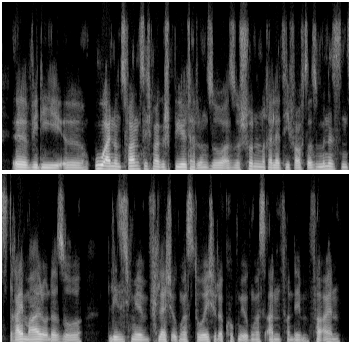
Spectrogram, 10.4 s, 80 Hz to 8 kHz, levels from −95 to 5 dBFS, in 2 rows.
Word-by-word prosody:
äh, 120 Hz, -1 st, +6 dB
wie 115 Hz, -, +2 dB
die, 110 Hz, -1 st, +2 dB
äh, 110 Hz, -1 st, -1 dB, 0.2 s
U21 145 Hz, -2 st, +4 dB
mal 130 Hz, -2 st, +2 dB
gespielt 120 Hz, 0 st, +1 dB
hat 125 Hz, -3 st, -1 dB
und 115 Hz, +1 st, -2 dB
so, 110 Hz, 0 st, 0 dB
also 110 Hz, +1 st, -3 dB
schon 130 Hz, +2 st, -2 dB
relativ 110 Hz, 0 st, -1 dB
oft, 110 Hz, +1 st, -1 dB
also 115 Hz, +3 st, -1 dB
mindestens 125 Hz, -2 st, -2 dB
dreimal 115 Hz, +1 st, +4 dB
oder 105 Hz, -1 st, 0 dB
so, 110 Hz, +1 st, -4 dB, 0.4 s
lese 110 Hz, -1 st, 0 dB
ich 120 Hz, -, -10 dB
mir 110 Hz, -1 st, 0 dB
vielleicht 110 Hz, -2 st, -1 dB
irgendwas 110 Hz, -1 st, -4 dB
durch 110 Hz, 0 st, 0 dB
oder -, -, -3 dB
gucke -, -, -11 dB
mir -, -, -1 dB
irgendwas 110 Hz, +1 st, -5 dB
an 110 Hz, 0 st, -4 dB
von 110 Hz, -2 st, -11 dB
dem 105 Hz, +4 st, -7 dB
Verein. 125 Hz, -1 st, -4 dB
115 Hz, 190 wpm, -23 LUFS, 110-125 Hz, 0.4 s, äh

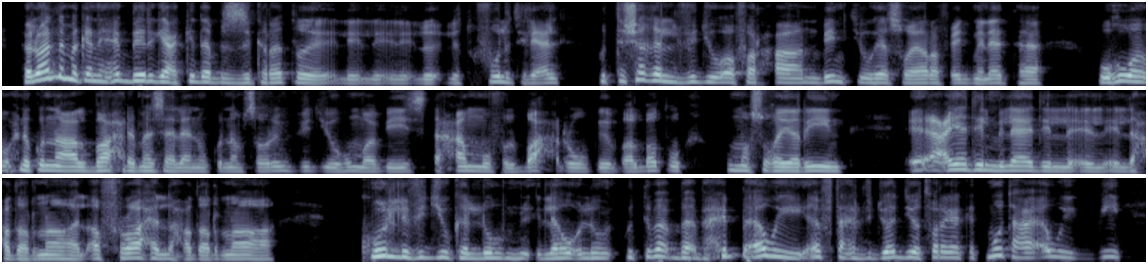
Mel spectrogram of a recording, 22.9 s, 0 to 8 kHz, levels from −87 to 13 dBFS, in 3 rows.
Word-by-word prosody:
فالواحد 245 Hz, -, +8 dB
لمّا 275 Hz, -5 st, +6 dB
كان 220 Hz, -2 st, +2 dB
يحب 195 Hz, +2 st, 0 dB
يرجع 195 Hz, -4 st, +6 dB
كده 185 Hz, -3 st, +1 dB
بالذكريات 150 Hz, +1 st, -2 dB
ل -, -, +3 dB
ل 130 Hz, -2 st, 0 dB, 0.2 s
ل 130 Hz, 0 st, -10 dB
ل 135 Hz, -, -2 dB
ل -, -, -8 dB
لطفولة 160 Hz, +6 st, -4 dB
العيال، 135 Hz, +3 st, -1 dB, 0.3 s
كنت 195 Hz, -, -9 dB
أشغّل 225 Hz, +3 st, +4 dB
الفيديو، 175 Hz, -3 st, +1 dB
وأبقى 160 Hz, -1 st, +2 dB
فرحان 150 Hz, 0 st, -1 dB
بنتي 180 Hz, -1 st, -3 dB
وهي 145 Hz, -1 st, +1 dB
صغيرة 135 Hz, 0 st, 0 dB
في 135 Hz, -, -6 dB
عيد 135 Hz, 0 st, -5 dB
ميلادها، 130 Hz, -1 st, -2 dB, 0.4 s
وهو 180 Hz, +2 st, +5 dB
وإحنا 155 Hz, +2 st, 0 dB
كنا 160 Hz, -3 st, +3 dB
على 140 Hz, 0 st, +6 dB
البحر 145 Hz, 0 st, +1 dB
مثلًا، 130 Hz, -2 st, -2 dB
وكنا 130 Hz, +1 st, -8 dB
مصورين 135 Hz, +3 st, -5 dB
فيديو 130 Hz, -1 st, -8 dB
وهم 130 Hz, -1 st, -4 dB
بيستحمّوا 125 Hz, +3 st, -3 dB
في -, -, -18 dB
البحر، 120 Hz, +2 st, -4 dB
وبيبلبطوا 125 Hz, +3 st, -4 dB, 0.3 s
وهم 155 Hz, -1 st, -3 dB
صغيرين، 140 Hz, -1 st, +2 dB, 0.5 s
آآ 465 Hz, -, +2 dB
أعياد 180 Hz, 0 st, +5 dB
الميلاد 155 Hz, -3 st, +2 dB
ال 135 Hz, -1 st, -1 dB
ال 125 Hz, -1 st, -4 dB
اللي 130 Hz, -2 st, -4 dB
حضرناها، 140 Hz, 0 st, 0 dB
الأفراح 165 Hz, +5 st, +1 dB
اللي 145 Hz, -2 st, -1 dB
حضرناها، 130 Hz, 0 st, -1 dB, 0.6 s
كُلّ 215 Hz, -2 st, +5 dB
فيديو 185 Hz, +2 st, -3 dB
كان 165 Hz, -3 st, -1 dB
لهم 160 Hz, -2 st, 0 dB
له 165 Hz, +1 st, +1 dB
له 165 Hz, 0 st, -2 dB
كنت 195 Hz, +2 st, -6 dB
ب 235 Hz, -, +3 dB
ب 175 Hz, 0 st, +1 dB
باحب 235 Hz, +2 st, -2 dB
أوي 210 Hz, -6 st, +2 dB
أفتح 190 Hz, -2 st, -4 dB
الفيديوهات 165 Hz, +4 st, 0 dB
دي، 190 Hz, +1 st, 0 dB
وأتفرّج 195 Hz, +2 st, 0 dB
عليها 185 Hz, -1 st, 0 dB
كانت 180 Hz, +4 st, -15 dB
متعة 200 Hz, -8 st, 0 dB
أوي 200 Hz, -2 st, -3 dB
كبي 175 Hz, +6 st, -12 dB
150 Hz, 185 wpm, -23 LUFS, 135-180 Hz, 0.6 s, فالواحد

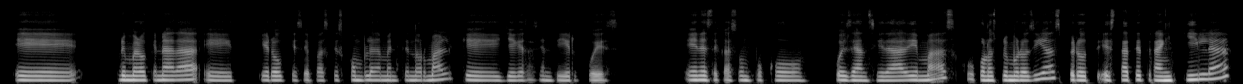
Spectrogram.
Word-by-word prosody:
Eh, 195 Hz, -1 st, +1 dB, 0.3 s
primero 200 Hz, -1 st, +5 dB
que 200 Hz, -, -5 dB
nada, 205 Hz, +2 st, +2 dB
eh, 185 Hz, -1 st, -2 dB, 0.2 s
quiero 195 Hz, -1 st, -1 dB
que 195 Hz, 0 st, -13 dB
sepas 185 Hz, +1 st, -9 dB
que 200 Hz, -, -11 dB
es 195 Hz, -, -12 dB
completamente 195 Hz, 0 st, -2 dB
normal 200 Hz, +6 st, -1 dB
que 190 Hz, -3 st, -1 dB
llegues 190 Hz, 0 st, -2 dB
a 210 Hz, -, -14 dB
sentir, 190 Hz, -1 st, -4 dB
pues, 95 Hz, -1 st, -4 dB, 0.6 s
en 205 Hz, 0 st, +3 dB
este 205 Hz, -2 st, +2 dB
caso, 190 Hz, +1 st, -7 dB
un 195 Hz, -, +1 dB
poco, 190 Hz, -1 st, -3 dB, 0.3 s
pues, 200 Hz, -1 st, +2 dB
de 195 Hz, -, +3 dB
ansiedad 185 Hz, 0 st, 0 dB
y 200 Hz, -, +2 dB
demás, 200 Hz, +10 st, 0 dB
con 230 Hz, -5 st, -2 dB
los 190 Hz, -1 st, +4 dB
primeros 195 Hz, -1 st, +4 dB
días, 270 Hz, +7 st, -1 dB
pero 195 Hz, -1 st, +4 dB
estate 200 Hz, +1 st, 0 dB
tranquila, 215 Hz, -, +4 dB
195 Hz, 165 wpm, -24 LUFS, 190-205 Hz, 0.6 s, primero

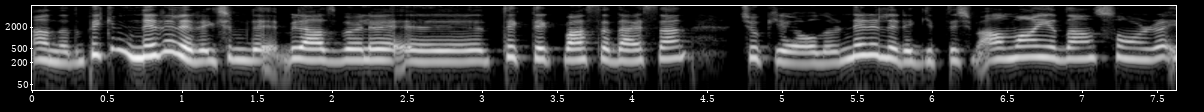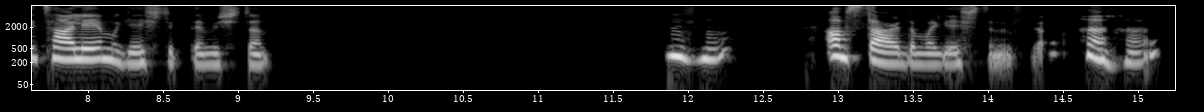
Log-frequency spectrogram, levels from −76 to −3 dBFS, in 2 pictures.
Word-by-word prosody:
anladım. 220 Hz, -4 st, -2 dB
Peki, 340 Hz, +8 st, +1 dB
nerelere 290 Hz, -, +6 dB
şimdi 240 Hz, 0 st, -2 dB
biraz, 245 Hz, -3 st, +3 dB
böyle, 245 Hz, 0 st, +2 dB
eee, 220 Hz, -2 st, 0 dB
tek 290 Hz, -1 st, -3 dB
tek 255 Hz, -1 st, 0 dB
bahsedersen 245 Hz, +2 st, 0 dB, 0.3 s
çok 275 Hz, -5 st, -6 dB
iyi 210 Hz, -3 st, 0 dB
olur. 195 Hz, +1 st, -3 dB
Nerelere 280 Hz, -4 st, +2 dB
gittin 225 Hz, +2 st, -9 dB
şimdi? 235 Hz, +2 st, -9 dB
Almanya'dan 265 Hz, 0 st, 0 dB
sonra 270 Hz, 0 st, -4 dB
İtalya'ya 260 Hz, -2 st, 0 dB
mı 250 Hz, -3 st, -4 dB
geçtik 195 Hz, 0 st, -11 dB
demiştin? 180 Hz, -1 st, -10 dB, 2.6 s
Hı 315 Hz, -, +2 dB
hı. 260 Hz, +2 st, -6 dB, 0.6 s
Amsterdam'a 210 Hz, -11 st, +3 dB
geçtiniz 185 Hz, +2 st, -11 dB
ya. -, -, -16 dB, 0.2 s
Hı 330 Hz, -, -1 dB, 0.2 s
hı. 205 Hz, -, -10 dB
245 Hz, 115 wpm, -19 LUFS, 220-270 Hz, 2.6 s, nerelere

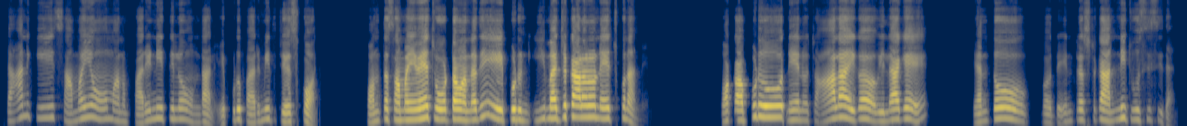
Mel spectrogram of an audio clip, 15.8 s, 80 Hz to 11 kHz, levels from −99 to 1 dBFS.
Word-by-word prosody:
దానికి, 250 Hz, +2 st, -15 dB, 0.3 s
సమయం 230 Hz, +10 st, -9 dB, 0.2 s
మనం 185 Hz, -3 st, -13 dB
పరిణితిలో 225 Hz, +6 st, -11 dB
ఉండాలి. 165 Hz, -1 st, -12 dB
ఎప్పుడు 200 Hz, +9 st, -6 dB
పరిమితి 200 Hz, +7 st, -11 dB
చేస్కోవాలి. 175 Hz, 0 st, -7 dB, 0.7 s
కొంత 180 Hz, +5 st, -9 dB
సమయమే 210 Hz, +3 st, +4 dB
చూడటం 220 Hz, -1 st, +5 dB
అన్నది, 210 Hz, +8 st, -2 dB, 0.2 s
ఇప్పుడు 215 Hz, +1 st, +1 dB, 0.3 s
ఈ -, -, -10 dB
మధ్య 235 Hz, +3 st, +4 dB
కాలంలో 260 Hz, 0 st, +9 dB
నేర్చుకున్నాను... 235 Hz, +1 st, -4 dB, 1.2 s
ఒకప్పుడు, 205 Hz, +7 st, 0 dB, 0.4 s
నేను 205 Hz, -1 st, -8 dB
చాలా 235 Hz, +8 st, +1 dB
ఇగో 235 Hz, +2 st, -1 dB, 0.2 s
ఇలాగే, 220 Hz, +4 st, -1 dB, 0.9 s
ఎంతో, 195 Hz, +6 st, -4 dB, 0.6 s
వదే 155 Hz, -2 st, -18 dB
ఇంట్రెస్ట్‌గా 210 Hz, +3 st, -9 dB
అన్ని 225 Hz, +6 st, -9 dB
చూసేసేదాన్ని. 205 Hz, -, -18 dB
215 Hz, 100 wpm, -20 LUFS, 195-235 Hz, 1.2 s, కాలంలో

